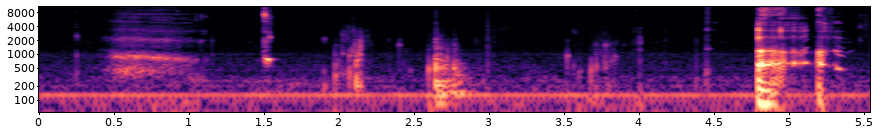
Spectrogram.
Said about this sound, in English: Now, root beer，听上去就特别的响，呃，打嗝。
